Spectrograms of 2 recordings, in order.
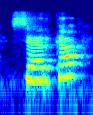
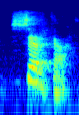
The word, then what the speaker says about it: cerca: With a word that ends in a vowel or N or S, we stress the second to last syllable. Here is the second to last syllable, and here's the way I pronounce the word.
